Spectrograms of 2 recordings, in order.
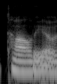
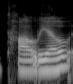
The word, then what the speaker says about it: taglio: have this pizza al taglio. It looks like pizza al taglio, but they don't pronounce the G, kind of like lasagna, right?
